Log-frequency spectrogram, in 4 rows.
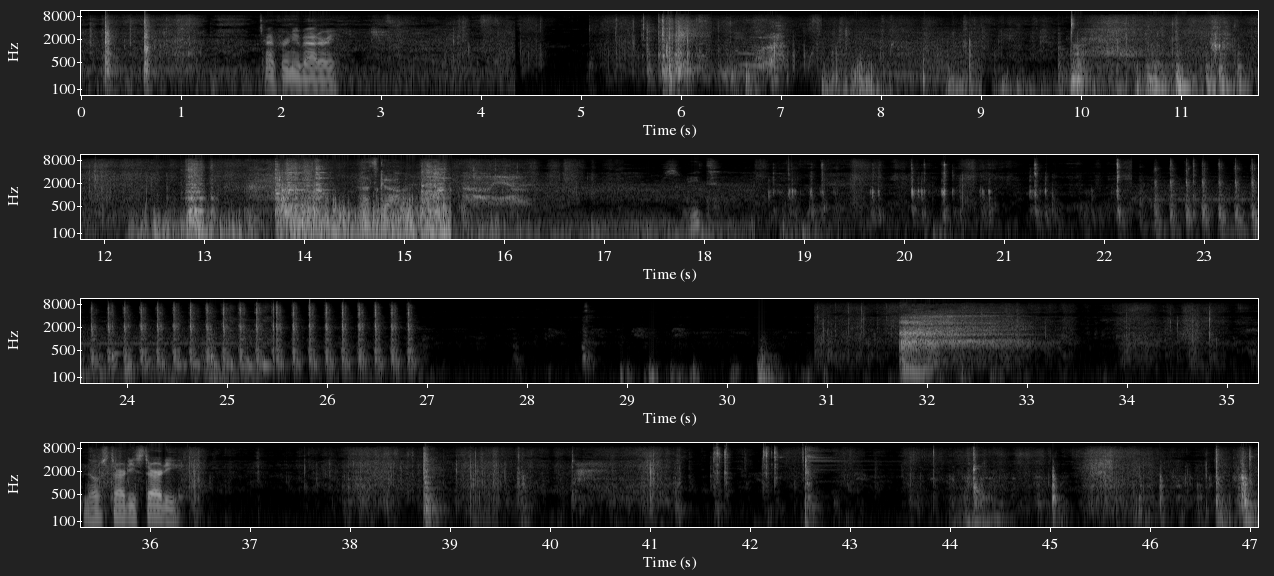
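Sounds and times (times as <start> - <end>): metal parts clicking and clanking: 13.7 - 14.4.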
